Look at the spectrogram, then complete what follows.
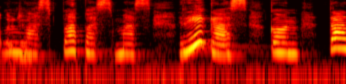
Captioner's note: in Spanish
